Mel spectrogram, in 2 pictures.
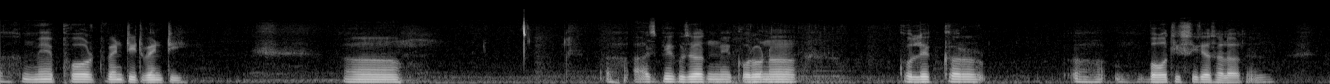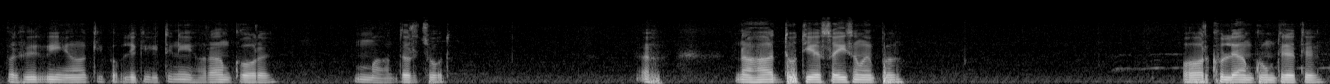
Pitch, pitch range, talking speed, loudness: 110 Hz, 105-115 Hz, 85 wpm, -20 LUFS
